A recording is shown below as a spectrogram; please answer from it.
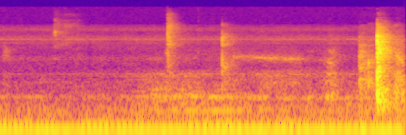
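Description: A few scattered soft clicks and taps from handling a small cosmetic product's packaging, with a sharper, louder click near the end.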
